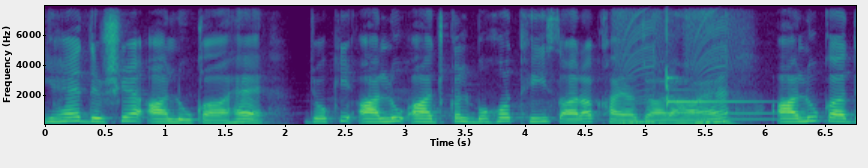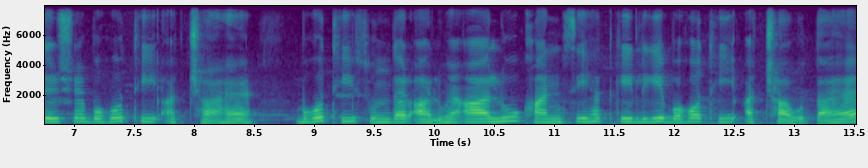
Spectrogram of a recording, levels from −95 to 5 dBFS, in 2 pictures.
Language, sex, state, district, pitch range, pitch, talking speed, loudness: Hindi, female, Bihar, Begusarai, 195-235 Hz, 215 Hz, 170 wpm, -25 LUFS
